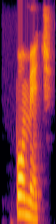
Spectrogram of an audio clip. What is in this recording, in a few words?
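"помеч", Komi, female; kpv audio dict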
